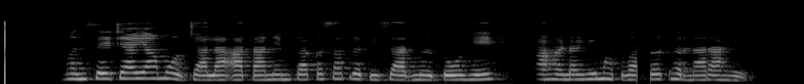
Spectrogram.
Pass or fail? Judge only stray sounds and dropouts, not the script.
fail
